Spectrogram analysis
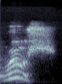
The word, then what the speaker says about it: Rush: And how about his partner, Roosh? That's how you say it. It's not Rush, right? It's Roosh, right? He was Rush, and the guy in Ring of Honor is Roosh. Okay.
